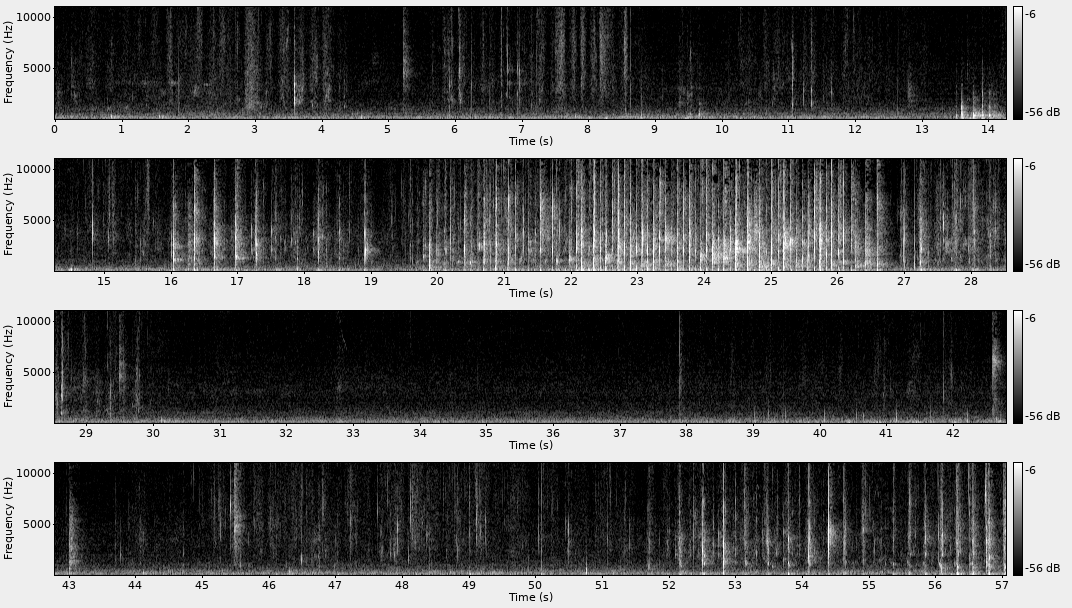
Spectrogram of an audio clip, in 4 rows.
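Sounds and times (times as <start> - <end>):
hands rubbing oiled skin: 0.4 - 4.4, 5.6 - 8.8, 9.4 - 12.8, 14.3 - 29.8, 38.6 - 42.3, 43.9 - 57.0.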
